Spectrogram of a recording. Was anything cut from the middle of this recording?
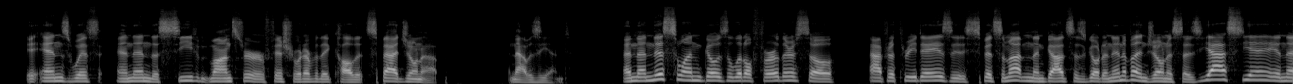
no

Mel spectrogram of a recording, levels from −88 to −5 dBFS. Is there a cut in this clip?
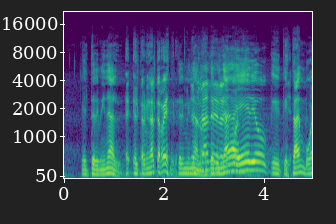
no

